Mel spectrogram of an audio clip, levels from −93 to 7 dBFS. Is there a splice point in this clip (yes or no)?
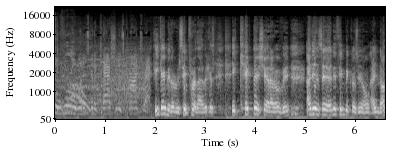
yes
